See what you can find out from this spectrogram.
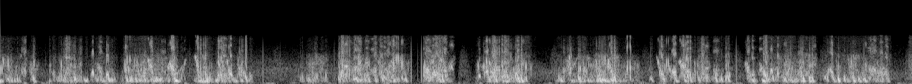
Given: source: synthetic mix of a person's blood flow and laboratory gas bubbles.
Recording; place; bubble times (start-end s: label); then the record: Doppler ultrasound of blood flow; subclavian vein
0.00-0.39 s: bubbles
0.49-1.89 s: bubbles
1.92-2.54 s: bubbles
2.98-3.29 s: bubbles
3.35-4.12 s: bubbles
4.24-4.55 s: bubbles
4.75-5.36 s: bubbles
5.54-6.41 s: bubbles
6.49-7.33 s: bubbles
7.44-8.18 s: bubbles
8.22-8.92 s: bubbles
9.08-9.13 s: bubbles
From the record:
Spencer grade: 4 (maximum detectable bubble signal sounding continuously throughout systole and diastole of every cardiac period, and overriding the amplitude of the normal cardiac signals); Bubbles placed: anywhere in the cardiac cycle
